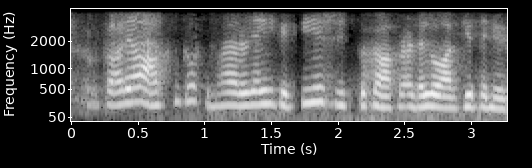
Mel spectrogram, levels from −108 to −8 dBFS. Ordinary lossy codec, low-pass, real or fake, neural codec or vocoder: AAC, 24 kbps; 3.6 kHz; fake; codec, 16 kHz in and 24 kHz out, 0.6 kbps, FocalCodec, streaming, 2048 codes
